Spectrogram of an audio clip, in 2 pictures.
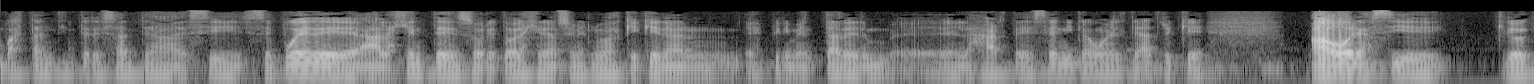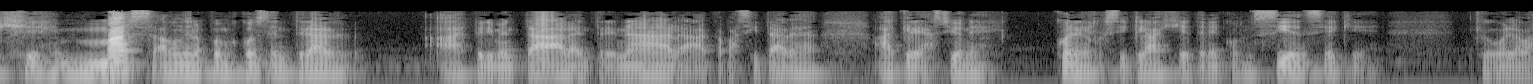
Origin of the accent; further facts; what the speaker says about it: Chile; Es que yo de nacionalidad soy chileno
